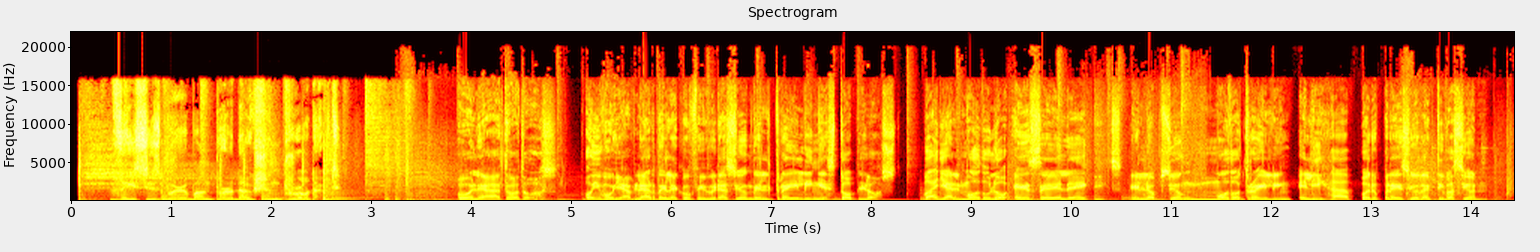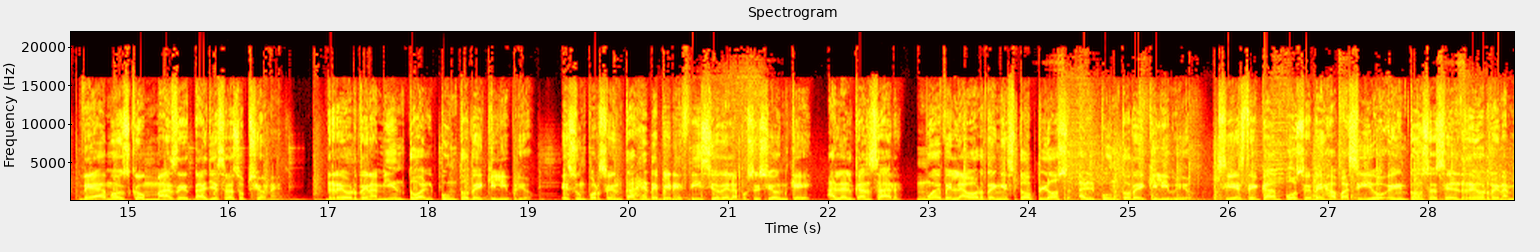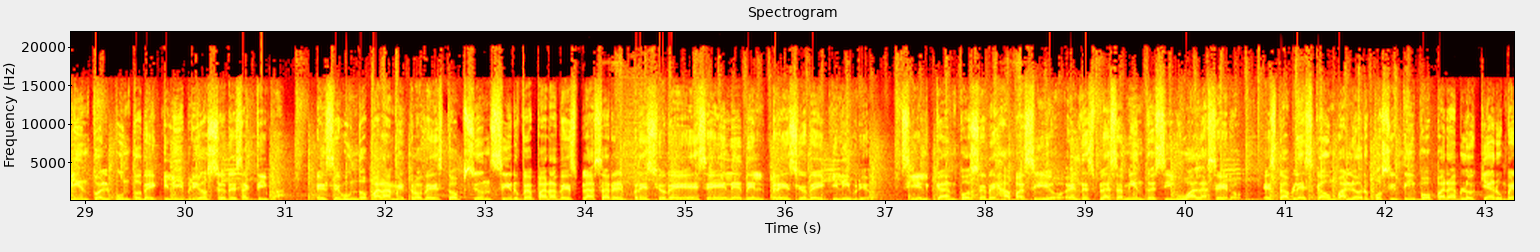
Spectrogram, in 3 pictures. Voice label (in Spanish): Spanish Latin America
